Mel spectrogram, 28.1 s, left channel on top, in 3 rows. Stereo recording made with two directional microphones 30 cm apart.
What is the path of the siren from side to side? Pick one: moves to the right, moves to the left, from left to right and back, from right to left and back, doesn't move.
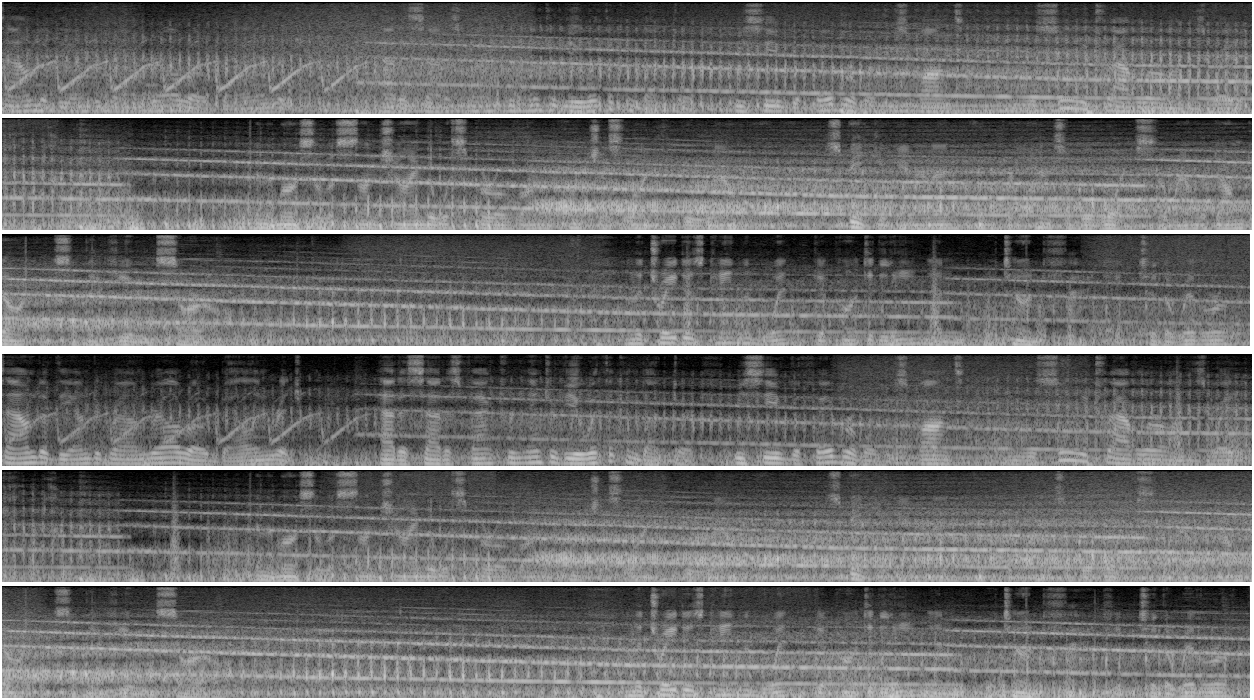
moves to the right.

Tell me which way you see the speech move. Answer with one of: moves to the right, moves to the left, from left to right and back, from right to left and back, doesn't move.
from right to left and back.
